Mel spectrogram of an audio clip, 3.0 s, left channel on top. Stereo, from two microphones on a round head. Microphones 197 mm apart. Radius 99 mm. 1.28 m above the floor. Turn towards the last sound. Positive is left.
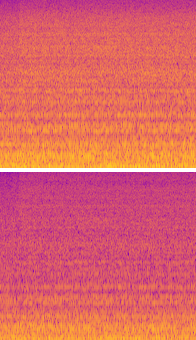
No sound to turn to.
